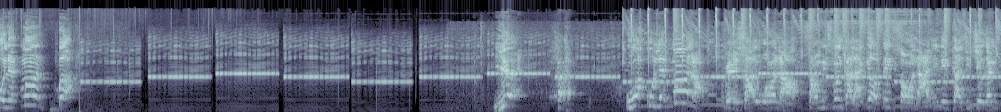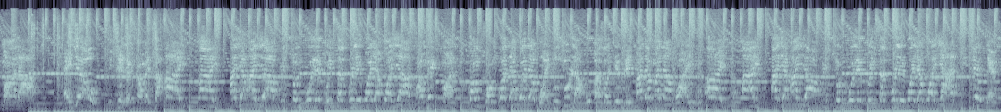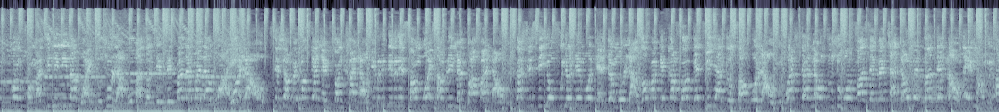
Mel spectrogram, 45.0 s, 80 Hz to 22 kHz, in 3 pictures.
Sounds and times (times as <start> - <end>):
Music: 0.9 - 45.0.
